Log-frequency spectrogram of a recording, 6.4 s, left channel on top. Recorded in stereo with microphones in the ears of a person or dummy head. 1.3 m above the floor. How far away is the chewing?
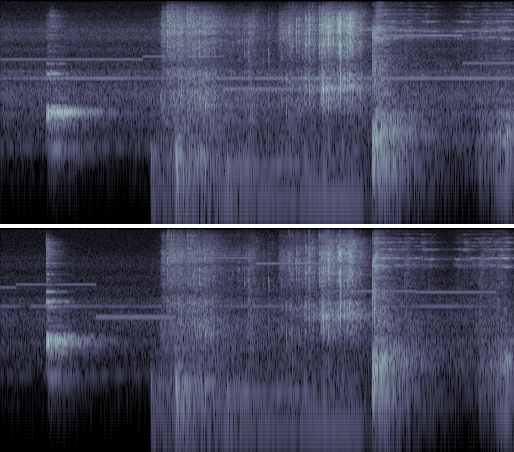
About 1.9 m.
